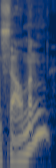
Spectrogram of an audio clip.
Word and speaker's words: salmon: You meant to say the L in salmon. Wait, do you don't say the L in salmon? Really? You probably don't even pronounce the knife in Kiffy, do you?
